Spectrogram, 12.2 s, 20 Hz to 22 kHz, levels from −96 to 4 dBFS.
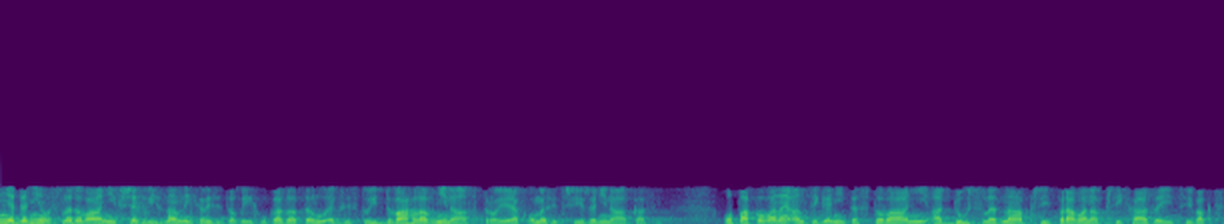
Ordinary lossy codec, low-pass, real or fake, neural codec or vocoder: MP3, 24 kbps; 3.6 kHz; fake; vocoder, 44.1 kHz, 128 mel bands every 256 samples, BigVGAN v2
